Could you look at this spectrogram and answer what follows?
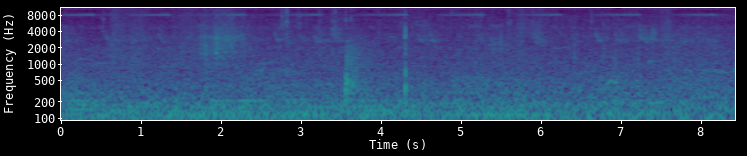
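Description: Outdoor ambience: a steady high-pitched whine and scattered faint chirps over a low background hiss. Two sharp clicks come about three and a half and four and a half seconds in.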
